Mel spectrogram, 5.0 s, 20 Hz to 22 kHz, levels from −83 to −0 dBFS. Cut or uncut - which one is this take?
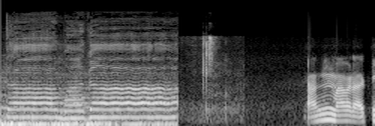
cut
